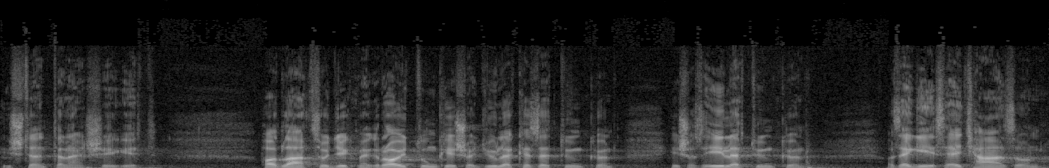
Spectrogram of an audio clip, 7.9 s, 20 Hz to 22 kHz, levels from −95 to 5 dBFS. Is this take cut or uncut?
uncut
